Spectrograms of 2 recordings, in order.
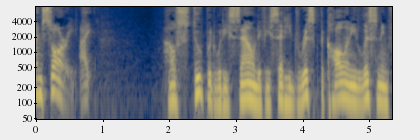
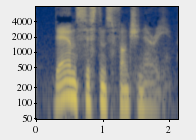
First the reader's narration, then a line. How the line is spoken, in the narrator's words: Father grunted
